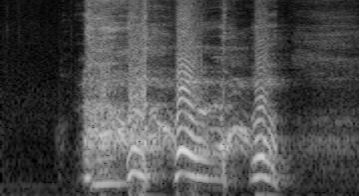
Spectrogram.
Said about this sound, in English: Yeah, he coughed in my face. And you're like, hey, stoned. Sorry, I coughed in your face.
